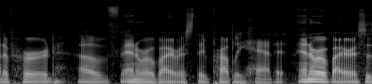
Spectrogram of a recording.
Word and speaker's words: Enterovirus: Let's move on to enterovirus 68. Mm-hmm. Am I pronouncing that correctly? Enterovirus 68. – Yes.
